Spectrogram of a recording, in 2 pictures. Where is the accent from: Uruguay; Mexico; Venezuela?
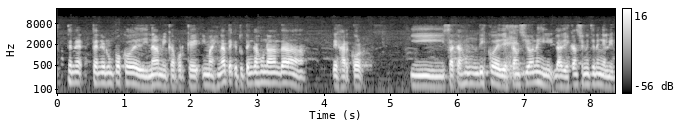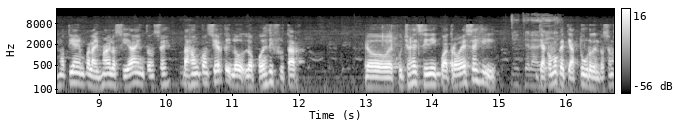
Venezuela; yo que vengo de Venezuela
